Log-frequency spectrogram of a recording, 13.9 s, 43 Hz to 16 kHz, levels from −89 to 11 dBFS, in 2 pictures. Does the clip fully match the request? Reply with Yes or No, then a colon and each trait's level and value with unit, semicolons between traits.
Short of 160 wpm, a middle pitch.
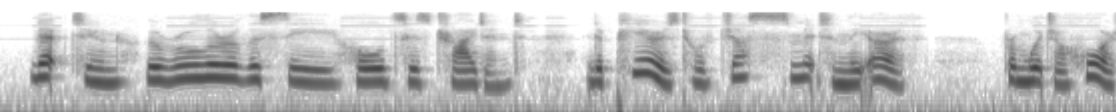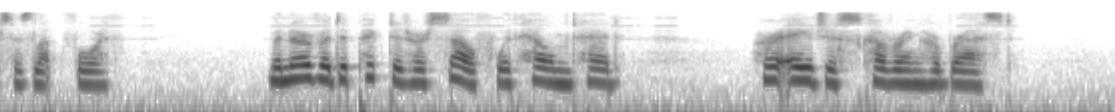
No: average, 150 wpm; high, 215 Hz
